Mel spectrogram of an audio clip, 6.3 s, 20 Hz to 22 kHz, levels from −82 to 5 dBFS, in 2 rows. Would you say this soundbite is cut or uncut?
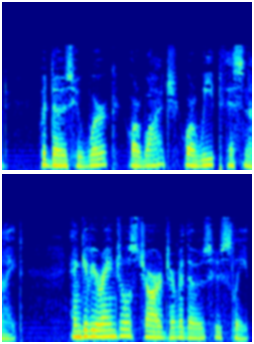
uncut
